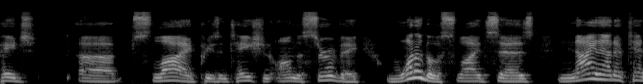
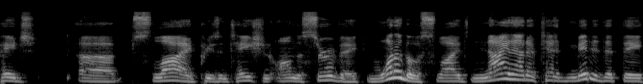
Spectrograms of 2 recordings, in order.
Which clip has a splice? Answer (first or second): second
